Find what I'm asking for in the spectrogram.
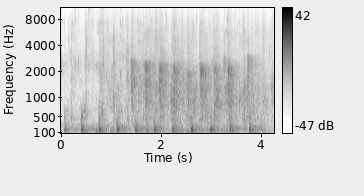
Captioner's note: crowd stomping their feet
